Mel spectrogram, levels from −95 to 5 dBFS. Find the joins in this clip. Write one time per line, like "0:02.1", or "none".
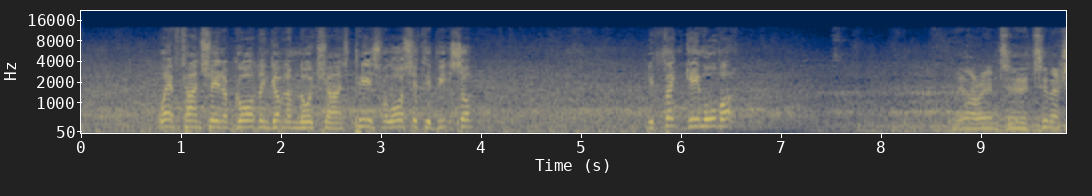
none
